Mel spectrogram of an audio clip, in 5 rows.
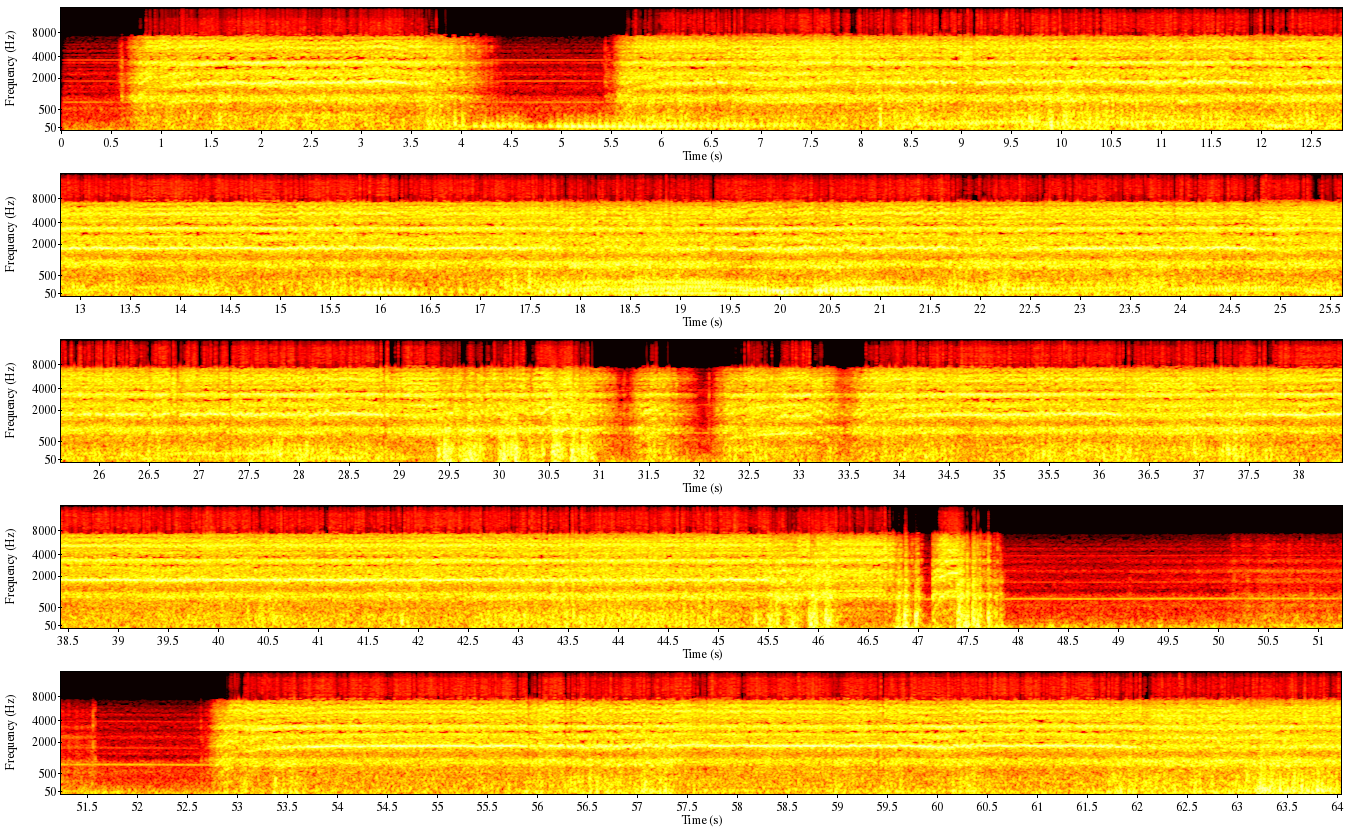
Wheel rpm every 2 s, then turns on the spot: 110, 190, 30, 210, 230, 230, 230, 230, 230, 220, 220, 230, 230, 230, 210, 130, 120, 210, 220, 230, 230, 230, 240, 150, 10, 20, 110, 230, 230, 230, 230, 220.
50-52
